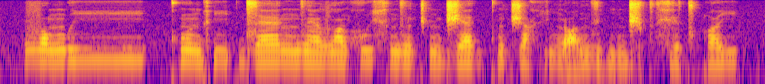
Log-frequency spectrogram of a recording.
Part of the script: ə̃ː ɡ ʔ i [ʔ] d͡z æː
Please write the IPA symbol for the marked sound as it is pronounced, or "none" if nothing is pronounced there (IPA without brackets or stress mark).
ʔ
